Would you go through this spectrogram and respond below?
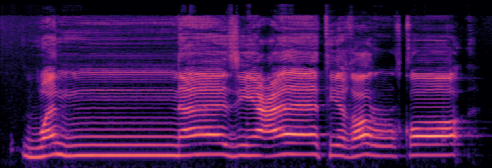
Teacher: Ван с огласовки фатха уходим на удвоенный нун. Удержание назализация в размере двух огласовок, после которой удлинение в размере двух огласовок, естественно, удлинение фатха.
